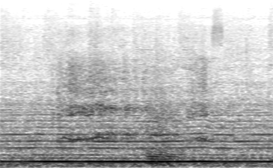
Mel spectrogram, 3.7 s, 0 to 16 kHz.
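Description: Engine of a purple Toyota Vitz at full throttle in the racing game Gran Turismo 2, a steady loud drone holding one pitch throughout with faint tire noise, no talking.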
